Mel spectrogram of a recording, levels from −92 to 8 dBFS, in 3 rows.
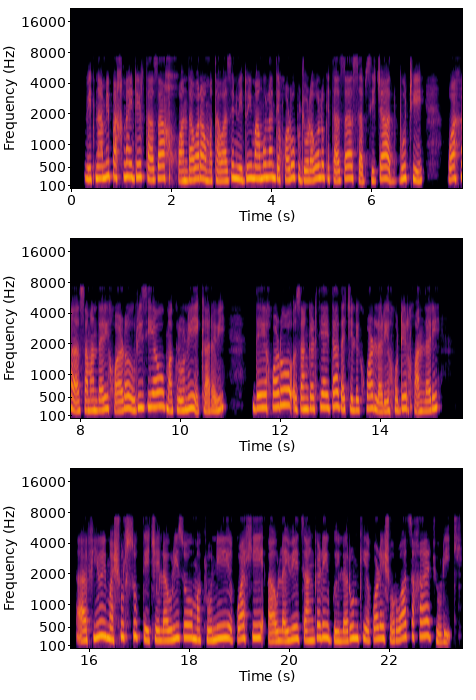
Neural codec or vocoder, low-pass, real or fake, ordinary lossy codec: none; 7.2 kHz; real; none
